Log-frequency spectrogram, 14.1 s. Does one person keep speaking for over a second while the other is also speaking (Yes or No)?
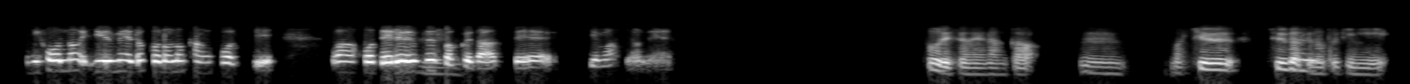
No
